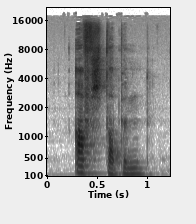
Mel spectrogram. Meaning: 1. to get off (a vehicle or mount), to unmount, to disembark 2. plural of afstap
- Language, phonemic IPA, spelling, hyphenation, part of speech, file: Dutch, /ˈɑfˌstɑ.pə(n)/, afstappen, af‧stap‧pen, verb, Nl-afstappen.ogg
